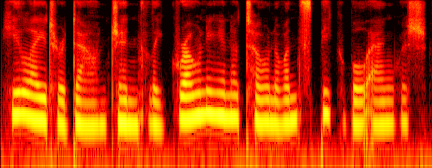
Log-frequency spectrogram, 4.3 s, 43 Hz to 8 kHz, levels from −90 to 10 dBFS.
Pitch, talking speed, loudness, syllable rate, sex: 185 Hz, 165 wpm, -19 LUFS, 4.4 syllables/s, female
